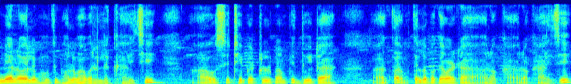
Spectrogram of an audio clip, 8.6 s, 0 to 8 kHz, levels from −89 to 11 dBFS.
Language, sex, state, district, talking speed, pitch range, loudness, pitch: Odia, male, Odisha, Malkangiri, 135 wpm, 100-115 Hz, -21 LUFS, 105 Hz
